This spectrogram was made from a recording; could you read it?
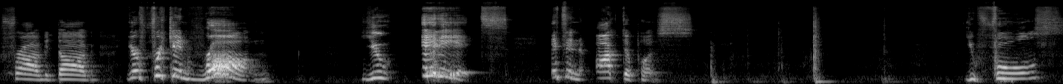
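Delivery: very loud, all-out yelling. Talking to others about a sticker's animal, yelling. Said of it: "I'm yelling".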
